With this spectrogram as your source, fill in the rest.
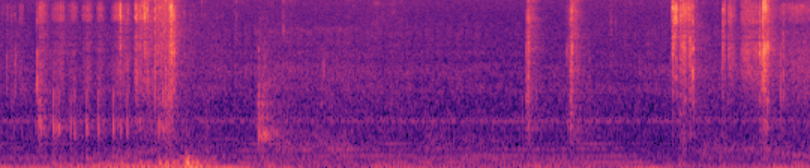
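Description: A wooden stylus scratches a thin black-coated card from a Mythical Creatures Super Scratch Art Pad lying flat on a mat. Short, dry scratchy strokes come in bright, irregular bursts over a quiet low rumble, with the loudest scrape near the start and softer strokes after.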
